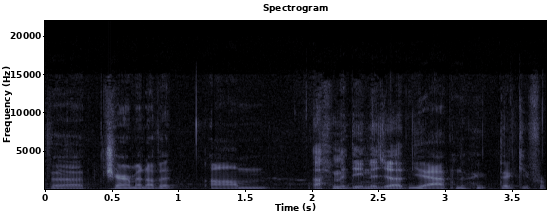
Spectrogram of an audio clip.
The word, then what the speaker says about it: Ahmadinejad: Ahmadinejad. Yeah, thank you for pronouncing that properly.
